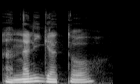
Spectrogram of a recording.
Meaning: alligator (animal)
- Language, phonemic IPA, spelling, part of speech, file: French, /a.li.ɡa.tɔʁ/, alligator, noun, Fr-alligator.ogg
